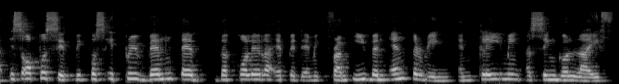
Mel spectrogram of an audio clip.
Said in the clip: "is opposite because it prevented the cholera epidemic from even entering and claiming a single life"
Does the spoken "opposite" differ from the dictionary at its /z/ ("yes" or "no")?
yes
